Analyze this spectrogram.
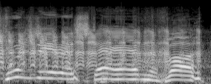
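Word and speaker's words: Waziristan: Actually, it's pronounced Wazeristan.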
